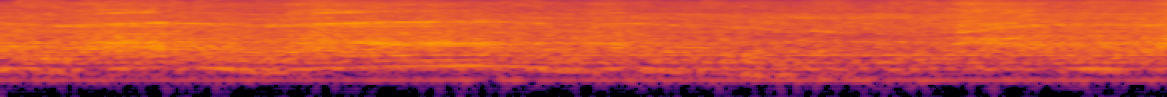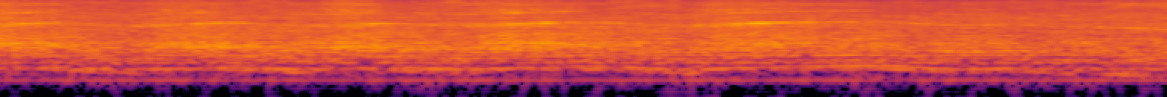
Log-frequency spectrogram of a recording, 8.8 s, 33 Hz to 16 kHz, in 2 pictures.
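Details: Siemens Z6.0 Power 2500W bagged cylinder vacuum with its mini turbo brush cleaning a chair. Steady high-pitched airflow roar swelling with each back-and-forth stroke; the brush keeps speed without bogging, normal operation.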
